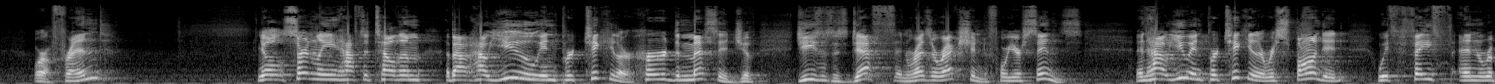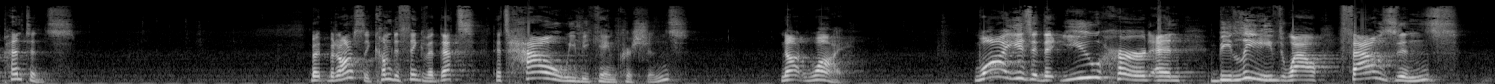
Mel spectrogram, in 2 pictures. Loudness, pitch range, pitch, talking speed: -15 LUFS, 180-235 Hz, 210 Hz, 120 wpm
